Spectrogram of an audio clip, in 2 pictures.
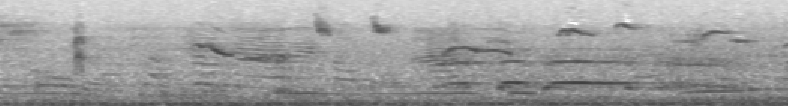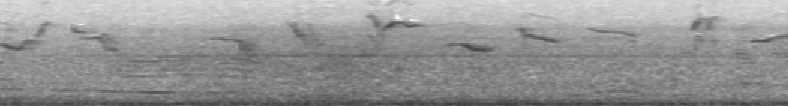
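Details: Actively singing tame Oriental magpie-robin (kacer poci): a fast run of varied whistled slurs and chirps, some rising and some falling, with a quieter warbled passage early on, set against constant low background rumble.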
